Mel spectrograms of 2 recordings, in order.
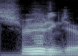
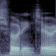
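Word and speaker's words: Schrödinger: loss over the oh so you pronounced it was sort of a guttural tones of the vowel so it's Schroedinger although we can just say he's Schroedinger and here he is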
